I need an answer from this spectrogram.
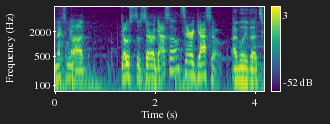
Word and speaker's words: Sargasso: How do you pronounce the name of the episode? The next week? Ghosts of Sargasso? Sargasso.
